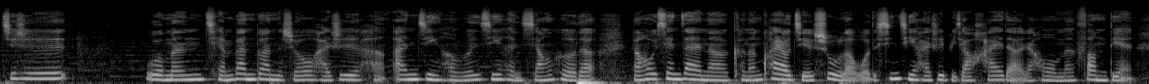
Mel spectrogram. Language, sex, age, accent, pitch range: Chinese, female, 20-39, native, 180-220 Hz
